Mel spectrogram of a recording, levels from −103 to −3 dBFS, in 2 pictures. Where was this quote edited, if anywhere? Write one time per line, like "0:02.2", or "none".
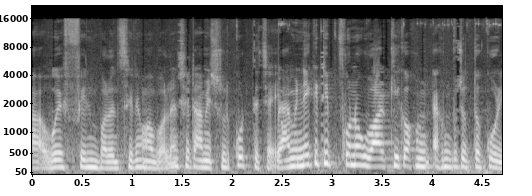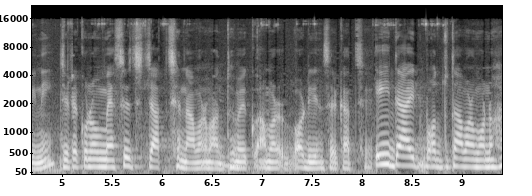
0:02.5
0:05.0
0:08.0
